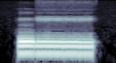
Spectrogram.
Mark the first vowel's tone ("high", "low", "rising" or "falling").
low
